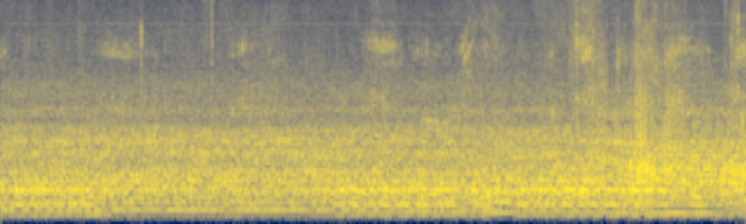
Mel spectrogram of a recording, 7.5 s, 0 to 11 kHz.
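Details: Quinn, a Domestic Shorthair cat available for adoption, recorded 2 August 2012: a steady low purr, pulsing about three to four times per second, runs under a constant broadband hiss.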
